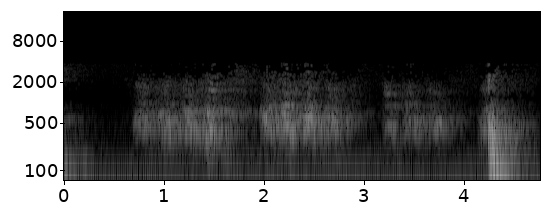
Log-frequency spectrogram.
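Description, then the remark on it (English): A dog barks in three rough, sustained bursts at moderate volume, and a sharp thud like a slamming door cuts in near the end. “We found the dog.”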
